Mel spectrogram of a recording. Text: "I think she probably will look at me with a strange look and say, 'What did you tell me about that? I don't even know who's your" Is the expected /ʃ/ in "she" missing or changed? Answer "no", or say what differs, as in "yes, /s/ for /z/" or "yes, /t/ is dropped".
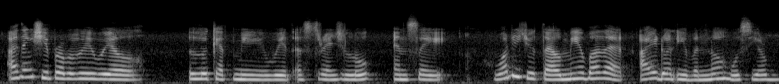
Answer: no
